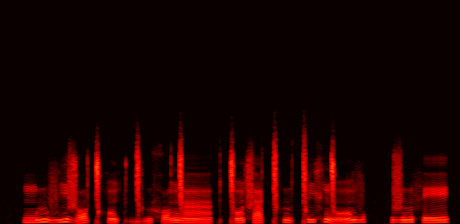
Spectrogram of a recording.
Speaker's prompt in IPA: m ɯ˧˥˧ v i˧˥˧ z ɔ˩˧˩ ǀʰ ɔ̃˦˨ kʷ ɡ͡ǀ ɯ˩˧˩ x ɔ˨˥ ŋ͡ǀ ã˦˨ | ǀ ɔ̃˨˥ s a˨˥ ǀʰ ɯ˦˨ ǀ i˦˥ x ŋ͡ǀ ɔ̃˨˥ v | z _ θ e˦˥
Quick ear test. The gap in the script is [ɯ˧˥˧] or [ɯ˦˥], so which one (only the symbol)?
ɯ˦˥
